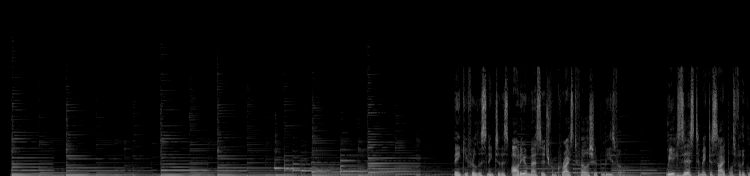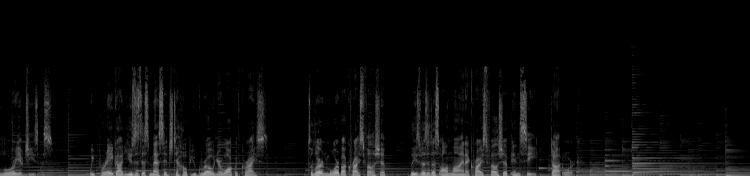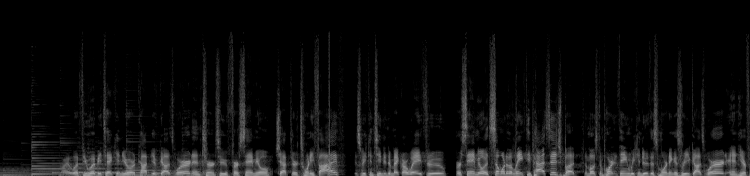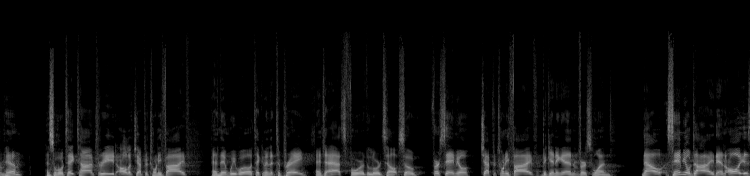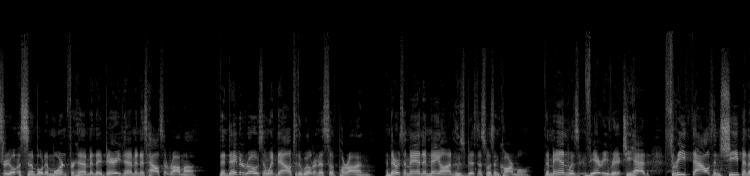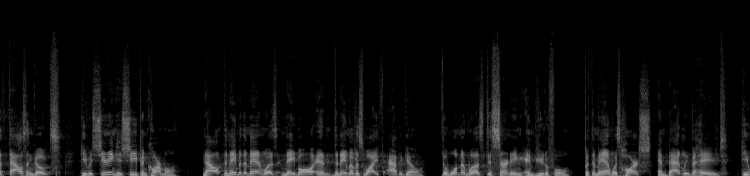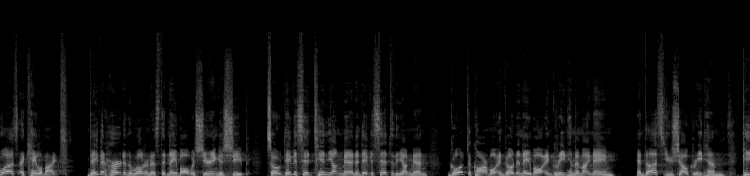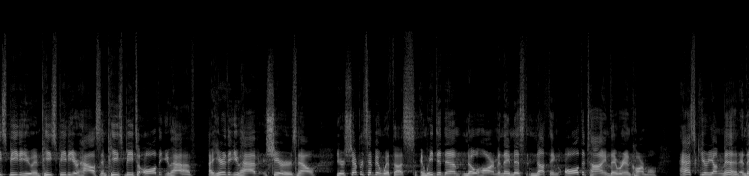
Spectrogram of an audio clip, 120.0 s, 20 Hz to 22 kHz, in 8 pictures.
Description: teaches on 1 Samuel 25.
